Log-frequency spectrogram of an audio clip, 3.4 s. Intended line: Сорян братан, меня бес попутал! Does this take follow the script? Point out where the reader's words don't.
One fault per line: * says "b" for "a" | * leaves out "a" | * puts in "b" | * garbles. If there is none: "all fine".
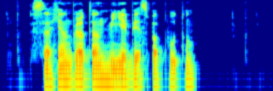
all fine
